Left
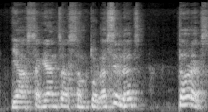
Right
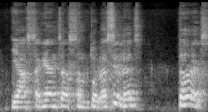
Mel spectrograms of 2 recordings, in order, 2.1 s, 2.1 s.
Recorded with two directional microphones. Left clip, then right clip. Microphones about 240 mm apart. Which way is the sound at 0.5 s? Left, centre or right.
Centre.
